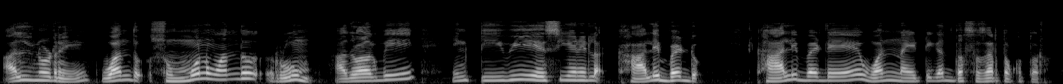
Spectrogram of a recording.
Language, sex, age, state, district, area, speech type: Kannada, male, 18-30, Karnataka, Bidar, urban, spontaneous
